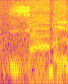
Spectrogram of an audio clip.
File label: zombie; hunger; hgrunt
